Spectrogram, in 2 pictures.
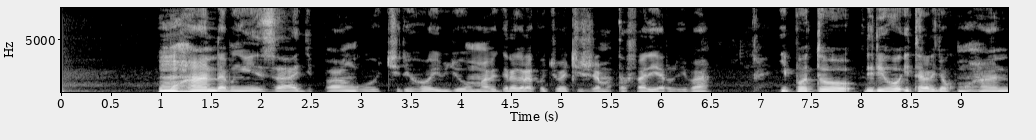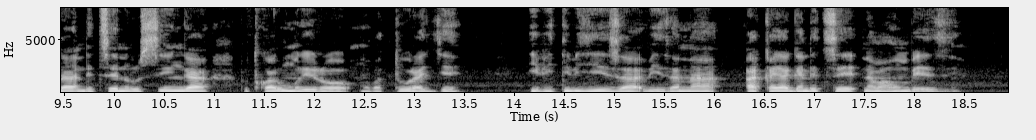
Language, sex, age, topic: Kinyarwanda, male, 18-24, government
